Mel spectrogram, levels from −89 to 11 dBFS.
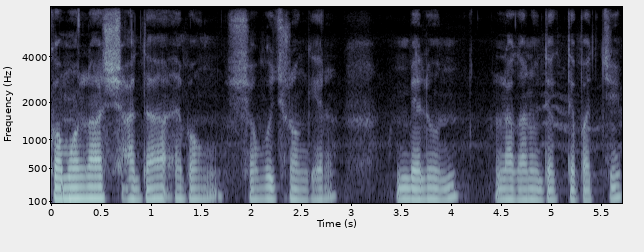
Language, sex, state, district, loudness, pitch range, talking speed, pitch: Bengali, male, Assam, Hailakandi, -21 LUFS, 115-125 Hz, 95 wpm, 120 Hz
